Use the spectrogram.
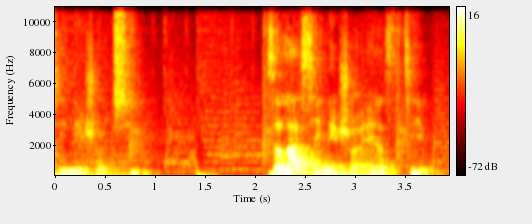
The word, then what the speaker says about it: qi: So when you pronounce these 3 initials, you need to put the tip of your tongue behind your lower front teeth. ji, qi, xi.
